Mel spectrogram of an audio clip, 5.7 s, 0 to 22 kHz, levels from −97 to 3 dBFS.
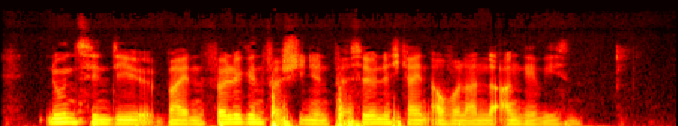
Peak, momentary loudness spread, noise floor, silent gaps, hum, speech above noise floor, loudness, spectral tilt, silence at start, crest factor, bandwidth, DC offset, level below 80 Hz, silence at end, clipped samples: -4 dBFS; 6 LU; -57 dBFS; none; none; 35 dB; -24 LUFS; -8 dB/octave; 0.4 s; 20 dB; 6.8 kHz; under 0.1%; -34 dBFS; 0.8 s; under 0.1%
